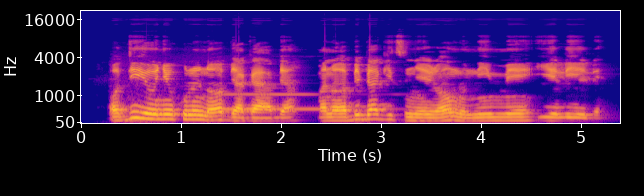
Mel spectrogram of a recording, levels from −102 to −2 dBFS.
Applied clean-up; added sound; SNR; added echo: classical method log-MMSE.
